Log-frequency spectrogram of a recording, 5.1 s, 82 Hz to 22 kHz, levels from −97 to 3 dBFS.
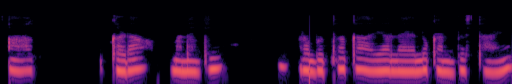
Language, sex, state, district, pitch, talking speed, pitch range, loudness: Telugu, female, Telangana, Karimnagar, 210 Hz, 80 wpm, 200-225 Hz, -40 LUFS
